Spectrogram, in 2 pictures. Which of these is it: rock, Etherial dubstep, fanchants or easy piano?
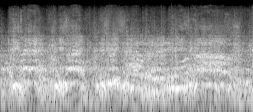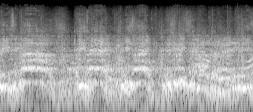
fanchants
